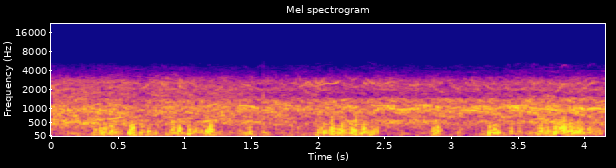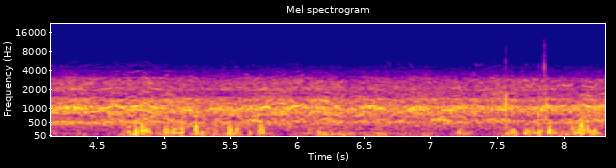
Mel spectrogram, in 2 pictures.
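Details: A royal penguin rookery of about half a million adults and downy juveniles at St Andrew's Bay, South Georgia, just after dawn: countless harsh, braying, honking calls overlap into a dense, unbroken roar with no gaps between voices.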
